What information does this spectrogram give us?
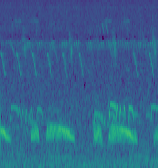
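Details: Low, smooth coos from a dove used in trapping, a brief note then a long sustained one, repeated twice, with a higher quavering call layered above and faint high ticking chirps.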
